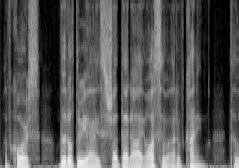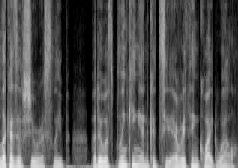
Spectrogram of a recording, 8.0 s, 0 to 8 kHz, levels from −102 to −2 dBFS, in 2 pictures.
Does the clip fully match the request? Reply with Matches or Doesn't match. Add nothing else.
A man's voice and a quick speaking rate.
Matches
